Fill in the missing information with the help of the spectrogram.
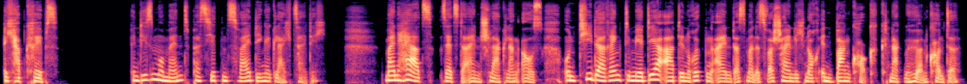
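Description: A woman narrates a first-person audiobook in a low, husky voice. She tells the story vividly and voices the dialogue. The recording is close and dry. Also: normal speed, dry recording.

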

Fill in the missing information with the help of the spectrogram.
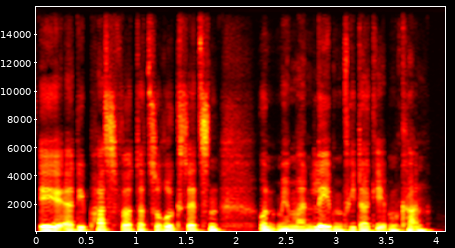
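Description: A woman's voice: on the low side, steady tone, a little fast, a little mellow, pitched above the performer's own voice, lightly acted. Woman voicing a distraught young woman near tears. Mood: explaining. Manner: pleading, close to tears. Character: young woman, distraught, stranded by a cruel hoax.

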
